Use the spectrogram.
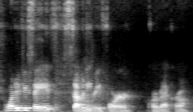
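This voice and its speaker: A woman's voice: sits low, big pitch swings, normal speed, creaky, reverberant. A woman in her forties chatting casually on a live stream at home, teasing herself and laughing often. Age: 40s. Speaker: vlogger. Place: home kitchen.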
